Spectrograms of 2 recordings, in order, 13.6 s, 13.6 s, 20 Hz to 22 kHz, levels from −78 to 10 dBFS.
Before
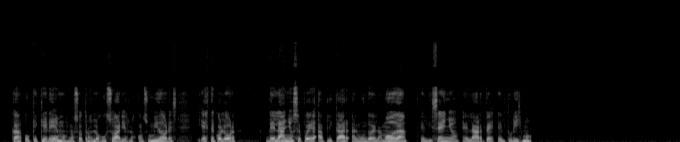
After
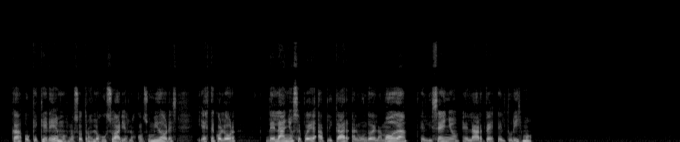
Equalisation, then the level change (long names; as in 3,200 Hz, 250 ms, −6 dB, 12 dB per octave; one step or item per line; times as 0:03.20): high-pass filter 130 Hz 24 dB per octave
parametric band 180 Hz −13.5 dB 0.32 octaves
+3.0 dB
